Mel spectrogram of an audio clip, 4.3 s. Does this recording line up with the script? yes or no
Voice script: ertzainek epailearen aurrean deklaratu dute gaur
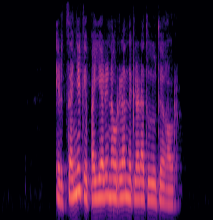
yes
